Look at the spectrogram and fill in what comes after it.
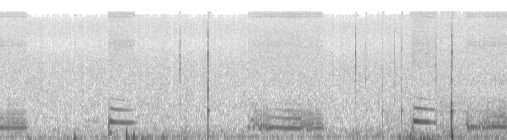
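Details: Sleeping raccoon snoring indoors: drawn-out buzzy, harmonic rasps about a second long alternate with short squeaky whistles on the intake of breath, then quiet pauses, with faint room noise.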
